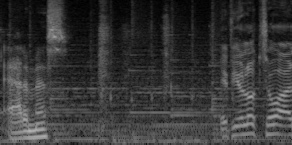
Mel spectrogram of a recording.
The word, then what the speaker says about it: Adamas: Allow me to express my gratitude to you for sailing with us on the Adamas today. It's pronounced Adamus.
